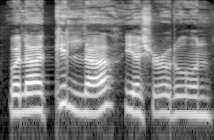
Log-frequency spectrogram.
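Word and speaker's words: وَلَٰكِن لَّا يَشْعُرُونَ: And we know the rule of the tajweed: when noon is sakin and after that we have lam with tashdid, then the noon is not pronounced. So it will be walakin la yash'urun when you are reciting the Quran.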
